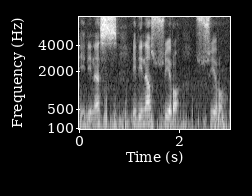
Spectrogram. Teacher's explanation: Tapi kalau kita tidak tahu ilmu sifat huruf, maka kita pasti akan mengucapkan ihdinas sira, pasti akan monyong bibirnya, sira, karena ingin mengikuti bacaan tebal, bacaan huruf shad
